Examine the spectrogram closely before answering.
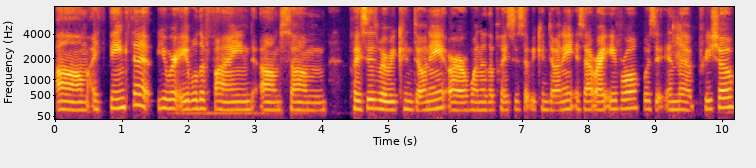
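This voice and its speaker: A woman's fairly low-pitched voice with fairly even intonation and hardly any pauses, dry and close with no echo, on a very clean recording with a silent background. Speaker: live stream co-host. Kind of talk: casual chat. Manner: slow.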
